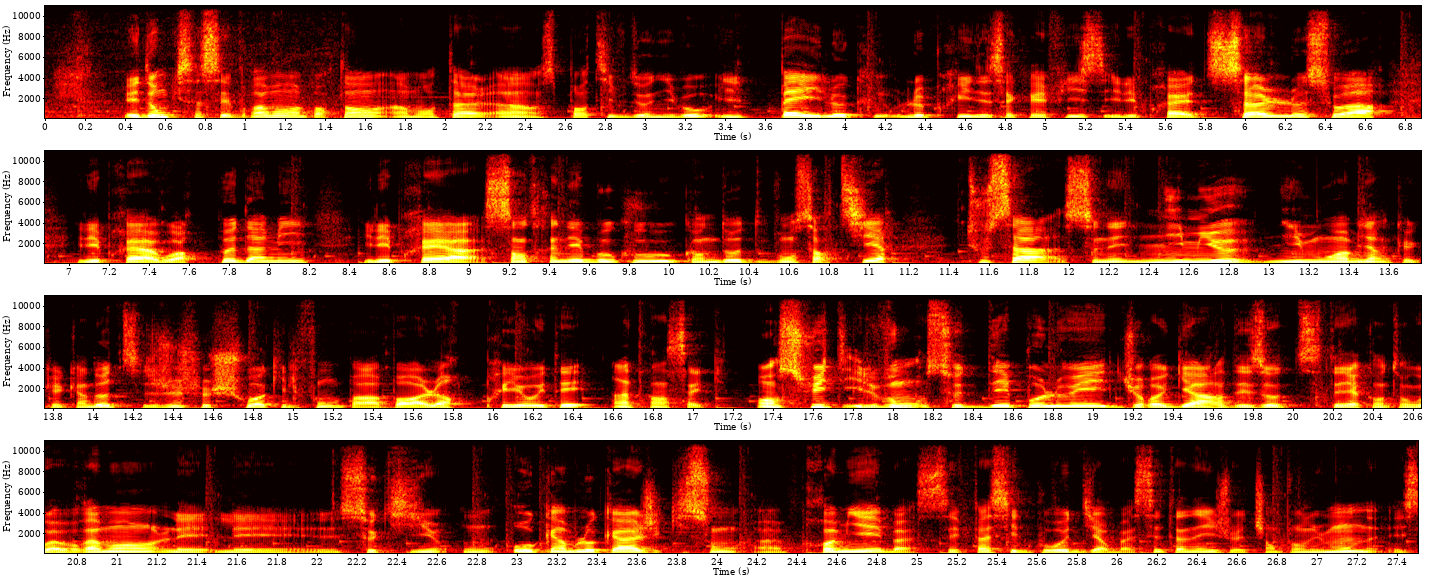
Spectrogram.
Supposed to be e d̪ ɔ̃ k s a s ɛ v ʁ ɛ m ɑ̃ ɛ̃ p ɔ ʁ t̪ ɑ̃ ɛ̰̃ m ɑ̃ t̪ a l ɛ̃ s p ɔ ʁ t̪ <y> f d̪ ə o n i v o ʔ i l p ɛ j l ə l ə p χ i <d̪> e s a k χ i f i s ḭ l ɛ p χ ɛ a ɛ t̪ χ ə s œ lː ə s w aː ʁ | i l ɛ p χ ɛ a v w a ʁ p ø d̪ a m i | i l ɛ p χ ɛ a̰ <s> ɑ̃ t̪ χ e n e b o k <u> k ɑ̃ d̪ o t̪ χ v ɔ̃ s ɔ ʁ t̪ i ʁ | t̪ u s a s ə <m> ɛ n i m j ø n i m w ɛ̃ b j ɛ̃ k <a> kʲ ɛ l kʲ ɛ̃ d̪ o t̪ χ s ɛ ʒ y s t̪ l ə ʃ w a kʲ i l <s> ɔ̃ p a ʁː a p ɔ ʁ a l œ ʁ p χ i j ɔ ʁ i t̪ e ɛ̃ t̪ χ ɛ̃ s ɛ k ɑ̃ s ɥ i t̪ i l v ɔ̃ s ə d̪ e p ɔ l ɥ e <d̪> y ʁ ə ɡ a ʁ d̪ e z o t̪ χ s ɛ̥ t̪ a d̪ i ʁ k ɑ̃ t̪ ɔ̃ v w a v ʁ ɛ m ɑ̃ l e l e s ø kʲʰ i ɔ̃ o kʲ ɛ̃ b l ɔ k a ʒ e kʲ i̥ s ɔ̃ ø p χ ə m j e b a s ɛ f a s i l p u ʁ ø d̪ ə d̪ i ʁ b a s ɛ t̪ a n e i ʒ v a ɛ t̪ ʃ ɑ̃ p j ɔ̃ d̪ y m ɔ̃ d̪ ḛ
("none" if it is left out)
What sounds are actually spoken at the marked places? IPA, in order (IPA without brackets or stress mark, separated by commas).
i, d̪, s, u, n, ə, f, d̪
